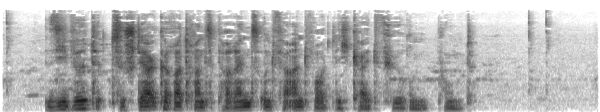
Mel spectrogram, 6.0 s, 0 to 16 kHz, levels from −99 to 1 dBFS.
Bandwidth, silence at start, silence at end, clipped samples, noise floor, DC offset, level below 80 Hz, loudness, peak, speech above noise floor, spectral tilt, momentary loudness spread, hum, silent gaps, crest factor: 11.5 kHz; 0.05 s; 0.5 s; under 0.1%; -60 dBFS; under 0.1%; -52 dBFS; -20 LUFS; -2 dBFS; 39 dB; -3.5 dB/octave; 16 LU; none; none; 20 dB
